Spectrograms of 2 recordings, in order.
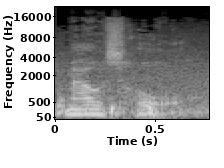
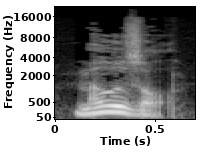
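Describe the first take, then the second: First: It sounds like the words 'mouse hole'. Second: It sounds like 'mowzel', two short syllables. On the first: The speaker calls it wrong. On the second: The speaker calls it right.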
